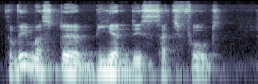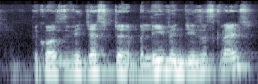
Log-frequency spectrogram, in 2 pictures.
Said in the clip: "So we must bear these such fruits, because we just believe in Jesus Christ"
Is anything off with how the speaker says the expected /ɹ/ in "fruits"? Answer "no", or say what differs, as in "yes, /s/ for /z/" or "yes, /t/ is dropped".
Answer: yes, /ɹ/ is dropped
